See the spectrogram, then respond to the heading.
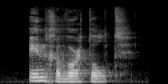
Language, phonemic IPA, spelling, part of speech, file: Dutch, /ˈɪŋɣəˌwɔrtəlt/, ingeworteld, adjective / verb, Nl-ingeworteld.ogg
- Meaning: ingrained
